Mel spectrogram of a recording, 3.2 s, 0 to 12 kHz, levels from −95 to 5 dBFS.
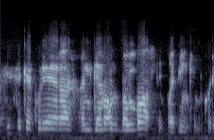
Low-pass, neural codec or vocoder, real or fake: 7.2 kHz; none; real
